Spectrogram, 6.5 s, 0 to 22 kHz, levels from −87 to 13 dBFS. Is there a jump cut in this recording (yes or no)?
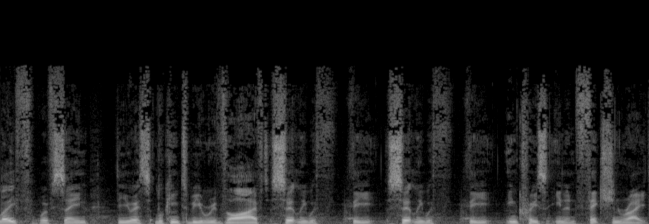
yes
